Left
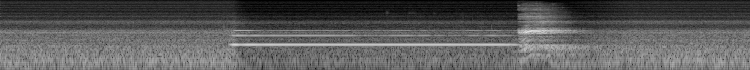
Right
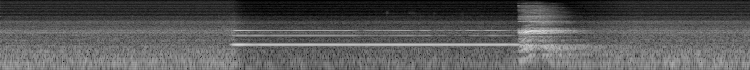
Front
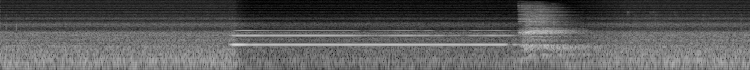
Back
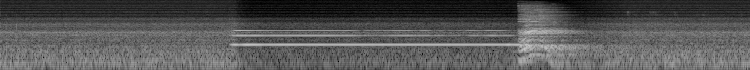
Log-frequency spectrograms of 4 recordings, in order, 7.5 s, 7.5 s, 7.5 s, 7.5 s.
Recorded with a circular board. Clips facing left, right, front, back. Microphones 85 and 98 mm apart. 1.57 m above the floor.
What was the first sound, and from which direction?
A flute, 50° left.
